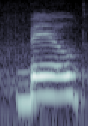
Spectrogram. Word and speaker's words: build: and cumbersome so let's build build someone said something about the bu ILD weren't another person said those are you there the letter U so why is it making that sound okay I'd like to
